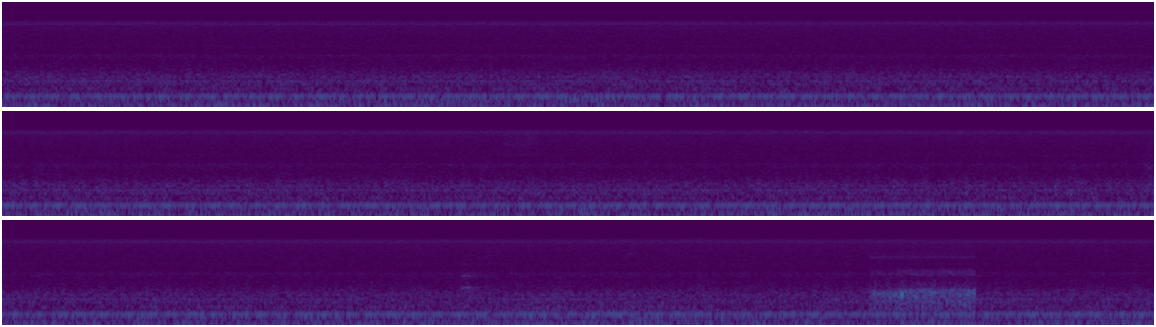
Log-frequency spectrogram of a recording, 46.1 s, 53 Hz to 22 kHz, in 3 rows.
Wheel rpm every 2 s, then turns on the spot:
0, 0, 0, 0, 0, 0, 0, 0, 0, 0, 0, 0, 0, 0, 0, 0, 0, 0, 0, 0, 0, 0, 0.
none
